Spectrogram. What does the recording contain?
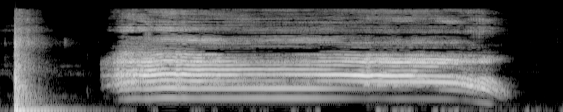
OWWWWWWWWWWWWWWWWWW! Recorded with a CA desktop microphone. Not edited. (It didn't actually hurt, it's just me slamming the desk.)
